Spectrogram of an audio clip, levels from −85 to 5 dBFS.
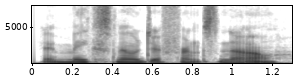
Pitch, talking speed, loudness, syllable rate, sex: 170 Hz, 230 wpm, -19 LUFS, 7.5 syllables/s, female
